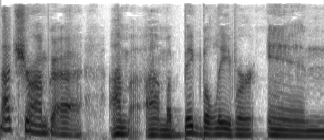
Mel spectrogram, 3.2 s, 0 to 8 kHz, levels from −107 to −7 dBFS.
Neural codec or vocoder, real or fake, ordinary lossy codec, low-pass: none; real; MP3, 48 kbps; 7.2 kHz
